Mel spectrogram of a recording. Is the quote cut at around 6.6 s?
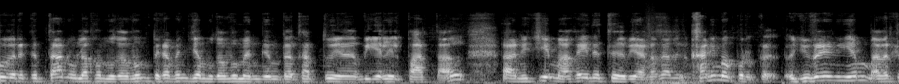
yes; 1 cut; at 6.6 s

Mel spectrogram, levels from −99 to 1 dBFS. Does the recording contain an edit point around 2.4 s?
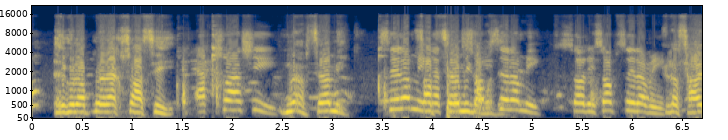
yes; 1 cut; at 2.4 s

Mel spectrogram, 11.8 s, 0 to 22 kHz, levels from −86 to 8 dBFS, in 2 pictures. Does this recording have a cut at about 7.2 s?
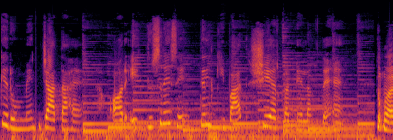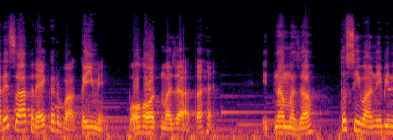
no; 1 cut; at 5.6 s

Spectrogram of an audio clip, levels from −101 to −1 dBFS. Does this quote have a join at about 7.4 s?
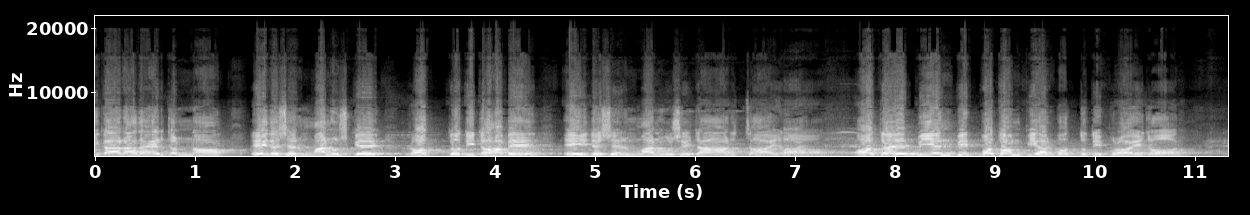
yes; 1 cut; at 7.4 s

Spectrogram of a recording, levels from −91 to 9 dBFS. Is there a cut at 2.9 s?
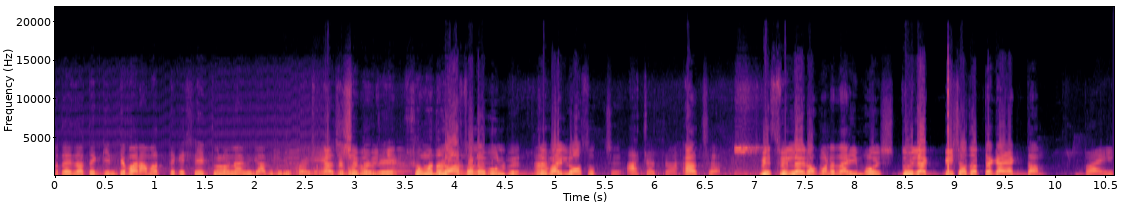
yes; 1 cut; at 2.9 s

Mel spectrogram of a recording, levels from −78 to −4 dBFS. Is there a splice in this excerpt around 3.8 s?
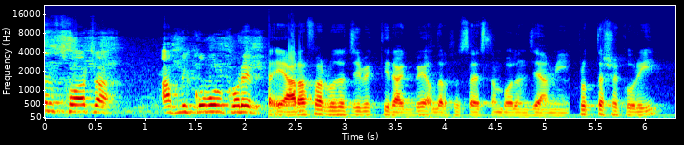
no; 2 cuts; at 2.3 s, 5.2 s

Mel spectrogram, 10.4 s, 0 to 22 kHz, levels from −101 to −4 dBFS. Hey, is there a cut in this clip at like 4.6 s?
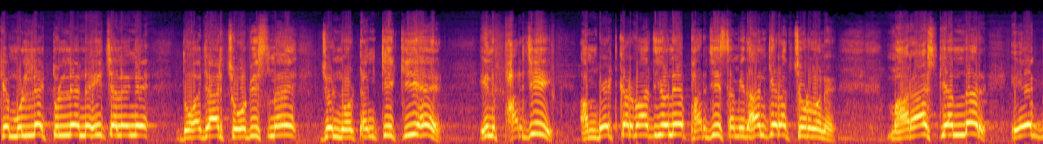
no; 2 cuts; at 1.6 s, 8.6 s

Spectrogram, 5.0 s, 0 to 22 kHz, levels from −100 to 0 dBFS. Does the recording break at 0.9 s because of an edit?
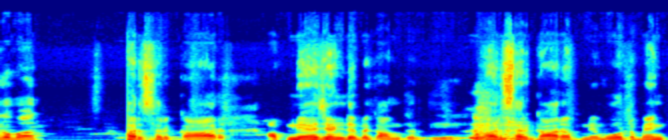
yes; 1 cut; at 0.9 s

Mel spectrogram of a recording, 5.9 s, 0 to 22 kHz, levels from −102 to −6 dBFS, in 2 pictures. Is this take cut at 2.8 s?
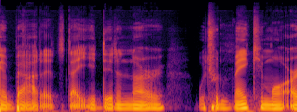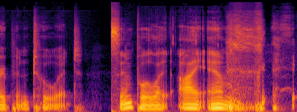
no; 1 cut; at 4.1 s

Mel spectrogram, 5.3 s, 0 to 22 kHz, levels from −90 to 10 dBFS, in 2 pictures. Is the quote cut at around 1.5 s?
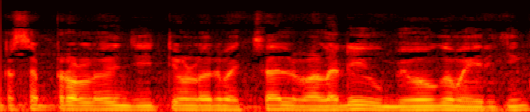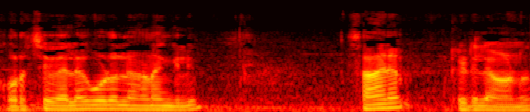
no; 0 cuts

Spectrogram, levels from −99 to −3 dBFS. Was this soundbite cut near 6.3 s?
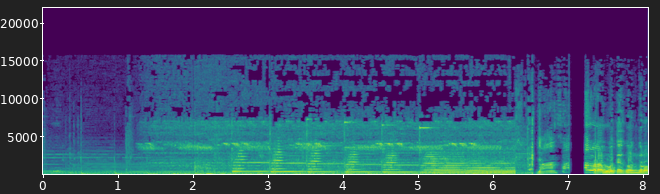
yes; 1 cut; at 6.3 s

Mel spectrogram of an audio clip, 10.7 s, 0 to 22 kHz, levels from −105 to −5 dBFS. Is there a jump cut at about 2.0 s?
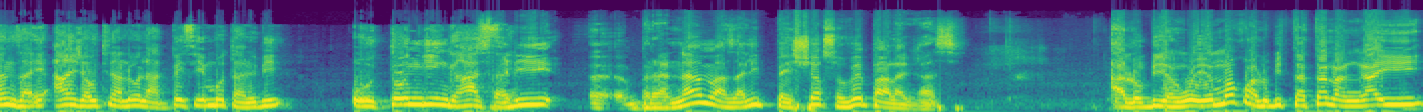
no; 1 cut; at 3.7 s

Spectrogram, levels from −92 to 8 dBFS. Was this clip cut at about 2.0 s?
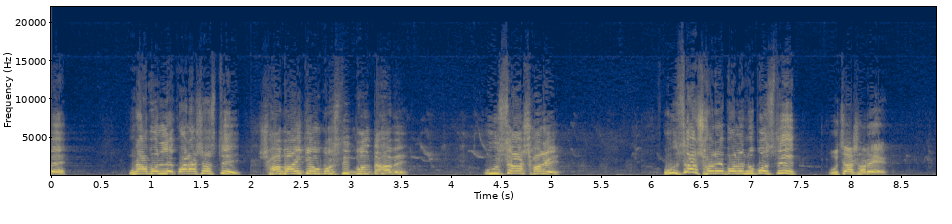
yes; 1 cut; at 2.0 s

